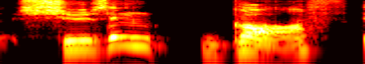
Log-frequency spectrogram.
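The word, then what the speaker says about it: Gough: And I happen to know, and you asked him on stage earlier, that he was the one that told Susan Goff, is how you say her name, Susan Goff, to be honest with the American public.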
